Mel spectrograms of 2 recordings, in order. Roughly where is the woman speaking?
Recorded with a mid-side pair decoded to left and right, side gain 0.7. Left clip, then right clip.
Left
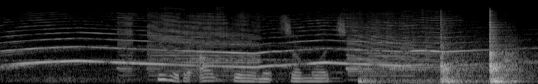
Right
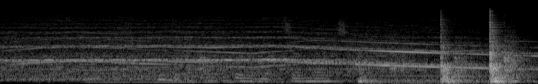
Ahead left.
